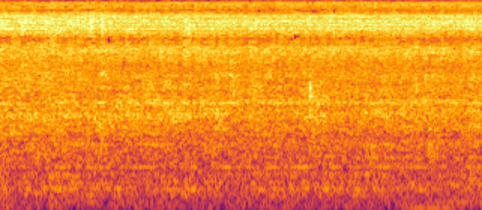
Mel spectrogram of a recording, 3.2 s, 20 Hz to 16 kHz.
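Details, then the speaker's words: Avanti TLW21D2P portable washing machine, found discarded and under repair, filling, probably for the rinse: a steady hiss of water with no valve chatter or pump strain. The drain hose is on the floor but no water leaks out, and the fill stops properly. Normal water fill. "And even if the hose is down on the floor, the water doesn't go out. Okay, so as you can see, the water goes in smoothly."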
